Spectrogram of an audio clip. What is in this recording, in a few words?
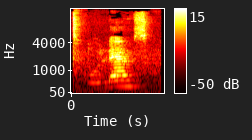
"skuulem", パラオ語; 「あなたの学校」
